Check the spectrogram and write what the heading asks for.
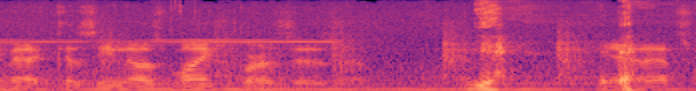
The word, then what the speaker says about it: Barzizza: My name is Barzizza, Spell that last name. B-A-R-Z-I-Z-Z-A. And it's Barzizza.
